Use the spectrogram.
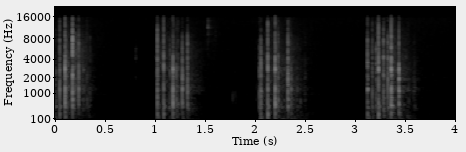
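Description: Long light-grey nails tap on a flat kraft cardboard box with a clear window, full of paper straws and held in both hands. Four short bursts of quick, dry, crisp taps come about a second apart, each a cluster of several clicks with almost no ring and silence between.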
